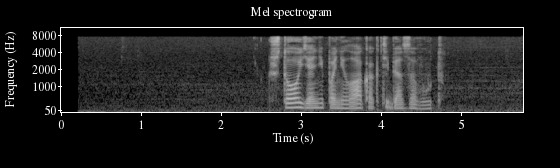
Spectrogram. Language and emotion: Russian, neutral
